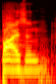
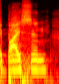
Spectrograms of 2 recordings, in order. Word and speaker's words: Bison: the Bison in this one and yes it's pronounced bison I know if you if you look it up it's gonna say bison like a buffalo but any South Dakota State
